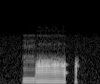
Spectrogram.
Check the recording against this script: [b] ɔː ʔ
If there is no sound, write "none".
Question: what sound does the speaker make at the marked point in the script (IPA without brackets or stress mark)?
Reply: m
